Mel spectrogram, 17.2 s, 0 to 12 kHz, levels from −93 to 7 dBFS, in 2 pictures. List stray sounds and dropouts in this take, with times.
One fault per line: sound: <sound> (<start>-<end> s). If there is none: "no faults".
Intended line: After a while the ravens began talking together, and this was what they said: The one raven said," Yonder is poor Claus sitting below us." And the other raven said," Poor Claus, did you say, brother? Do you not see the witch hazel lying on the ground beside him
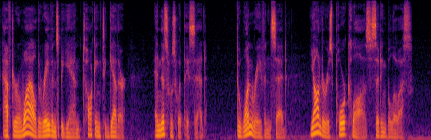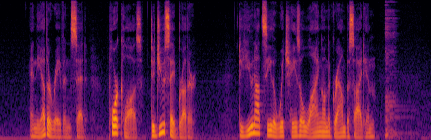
sound: thud (16.3-17.0 s)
